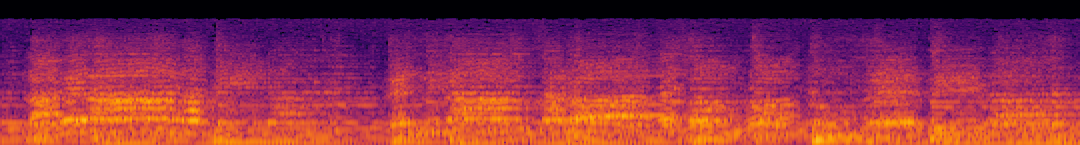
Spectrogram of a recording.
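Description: Traditional Canarian folk music: a group of voices singing together in chorus over string accompaniment, in sung phrases a couple of seconds long.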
